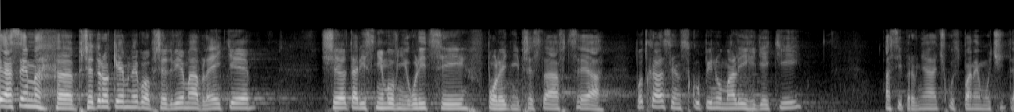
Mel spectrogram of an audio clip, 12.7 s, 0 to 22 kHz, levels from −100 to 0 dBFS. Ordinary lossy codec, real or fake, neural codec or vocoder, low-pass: AAC, 48 kbps; real; none; 7.2 kHz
